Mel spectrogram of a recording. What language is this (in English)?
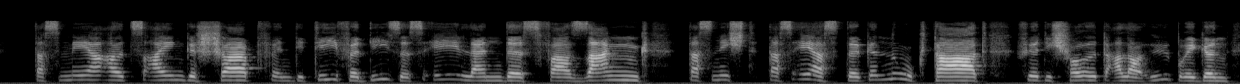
German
